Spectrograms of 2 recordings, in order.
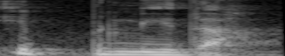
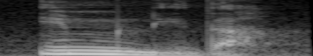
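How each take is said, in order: First: इपनिदा with a clear P sound before the N; wrong spelling-based reading. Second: इमनिदा with the P turned into M; nasalized pronunciation. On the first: Teacher shows the spelled reading इपनिदा. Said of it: "लेकिन यहाँ पर because फ is being followed by न". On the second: Teacher models the correct इमनिदा. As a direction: say इमनिदा, M flowing into N. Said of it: "यहाँ पे इसको हम म की तरह प्रोनाउंस करेंगे". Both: Shown as a demonstration.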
